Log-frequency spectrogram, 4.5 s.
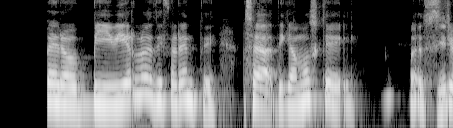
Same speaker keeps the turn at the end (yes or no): no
